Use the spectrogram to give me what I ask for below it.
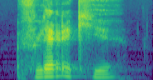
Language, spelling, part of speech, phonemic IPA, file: Dutch, vlerkje, noun, /ˈvlɛrᵊkjə/, Nl-vlerkje.ogg
- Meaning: diminutive of vlerk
